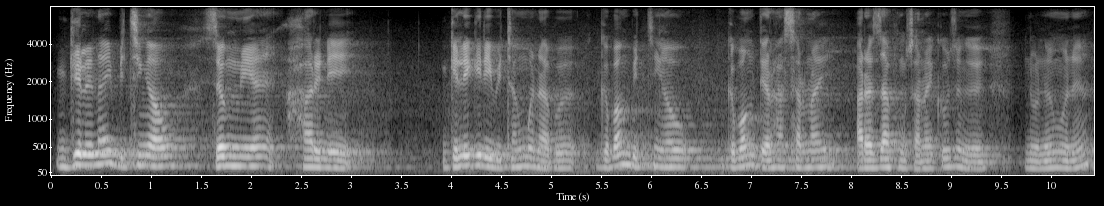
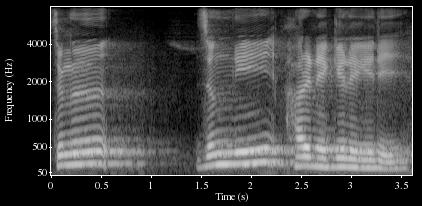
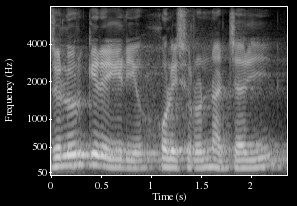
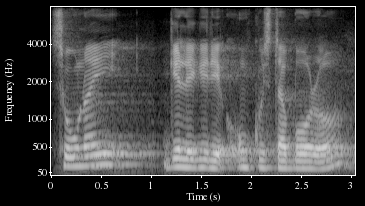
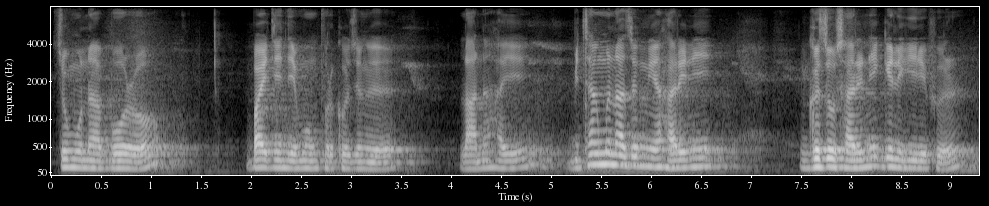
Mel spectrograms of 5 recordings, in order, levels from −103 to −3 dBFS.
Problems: constant background noise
